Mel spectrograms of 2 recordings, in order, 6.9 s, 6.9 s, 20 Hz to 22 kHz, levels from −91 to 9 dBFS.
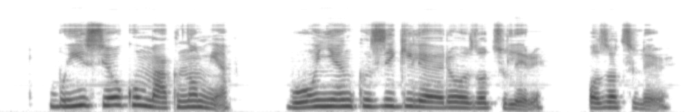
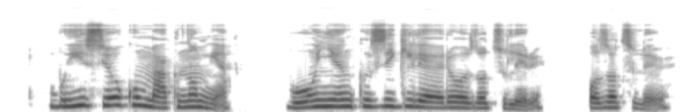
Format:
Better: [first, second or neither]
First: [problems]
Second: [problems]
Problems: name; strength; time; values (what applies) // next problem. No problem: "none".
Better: second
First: noise reduction (neural mask model DeepFilterNet 3)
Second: none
